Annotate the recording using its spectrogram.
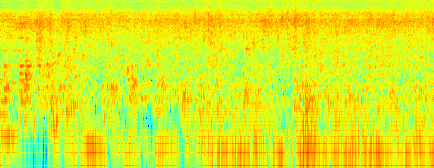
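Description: Rice vermicelli noodles frying in a pan with a steady sizzling hiss while a spatula stirs and tosses them.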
